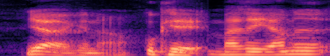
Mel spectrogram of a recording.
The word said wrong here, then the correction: Marianne: ist, oder Marianne, besser gesagt, ich habe das sehr deutsch ausgesprochen gerade, ist Malerin und sie bekommt den Auftrag, Eloise zu malen.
